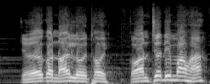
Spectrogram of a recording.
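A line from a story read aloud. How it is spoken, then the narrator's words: Shouting. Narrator (Vietnamese): Chu Bàn Tử quát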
